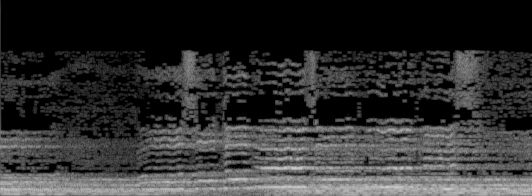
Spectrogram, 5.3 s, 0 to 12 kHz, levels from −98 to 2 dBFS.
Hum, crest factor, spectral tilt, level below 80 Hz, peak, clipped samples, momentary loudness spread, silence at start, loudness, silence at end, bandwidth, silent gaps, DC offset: none; 16 dB; -5 dB/octave; -58 dBFS; -10 dBFS; under 0.1%; 10 LU; 0 s; -26 LUFS; 0 s; 9.4 kHz; none; under 0.1%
